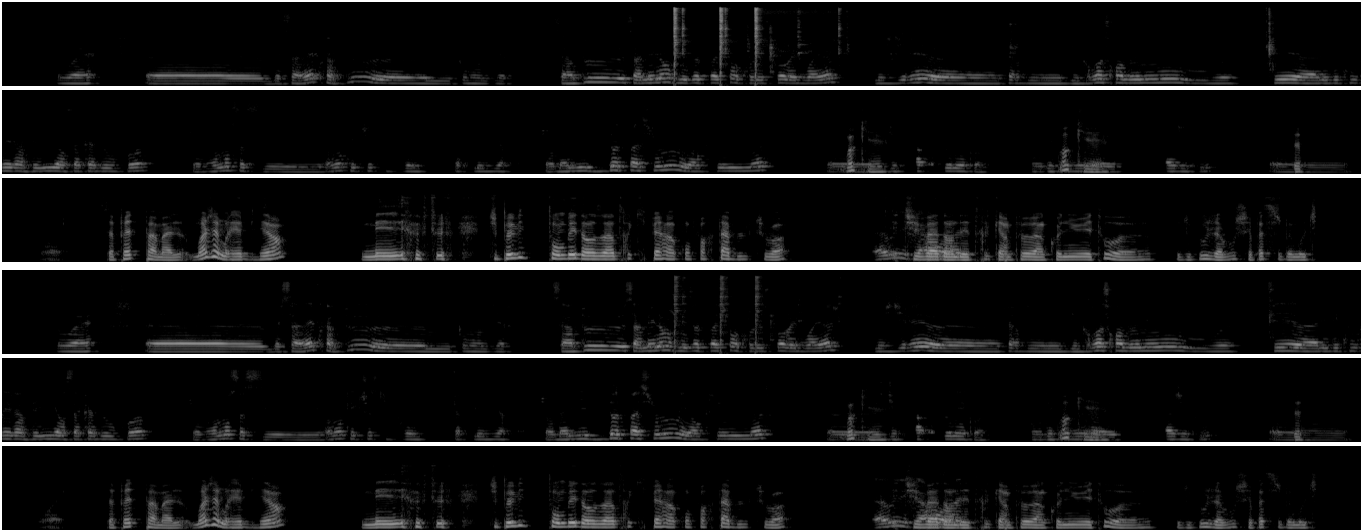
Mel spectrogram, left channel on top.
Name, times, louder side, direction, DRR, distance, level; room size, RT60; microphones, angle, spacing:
voice 1, 0.6-5.1 5.5-8.4 8.7-12.3 12.7-15.0 15.5-17.8 18.1-18.7 19.0-21.3 21.8-23.4 23.9-24.7 25.2-25.7 26.3-27.0 27.5-27.8 35.9-36.8, right 2 dB, 40° right, 1.8 m, -45 dB
sound 1, 6.7-8.5 8.9-9.5 10.1-10.2 10.5-10.6 10.9-11.0 12.1-12.8, left 17 dB, 60° left, 0.5 m, -37 dB
voice 2, 22.0-22.4 24.2-24.7 26.5-26.6 28.2-30.0 30.8-35.0 36.2-38.7 38.9-40.3, left 2 dB, 15° left, 0.4 m, -39 dB
10.5 x 4.6 x 3.2 m
head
